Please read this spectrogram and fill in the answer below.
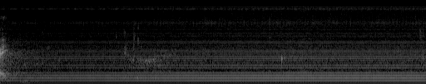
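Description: Steady electrical mains hum in the microphone and sound system: a low buzz made of several steady tones, with nothing else standing out.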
